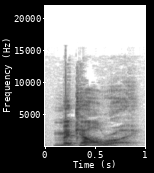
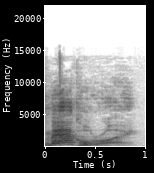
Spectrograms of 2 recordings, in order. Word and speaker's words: McIlroy: of the year, and she's pronouncing his name Rory McIlroy. It's McIlroy.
